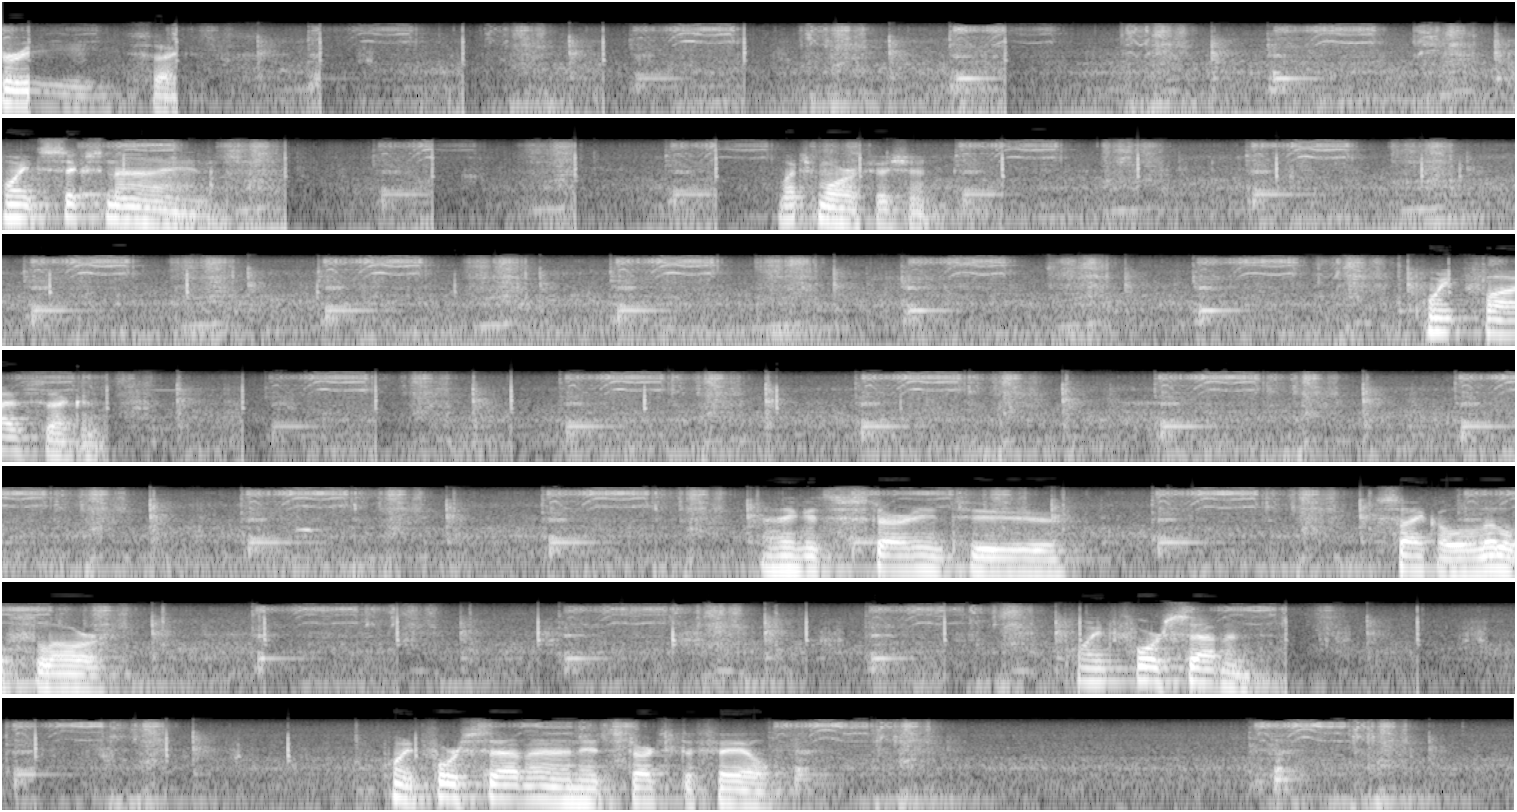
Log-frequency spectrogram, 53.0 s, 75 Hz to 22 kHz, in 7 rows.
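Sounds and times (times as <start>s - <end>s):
small servo whirring: 0.0s - 43.1s, 43.8s - 44.6s, 45.4s - 46.4s, 47.9s - 50.2s, 51.6s - 52.6s
mechanism clicking: 0.0s - 50.2s, 51.6s - 52.8s.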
